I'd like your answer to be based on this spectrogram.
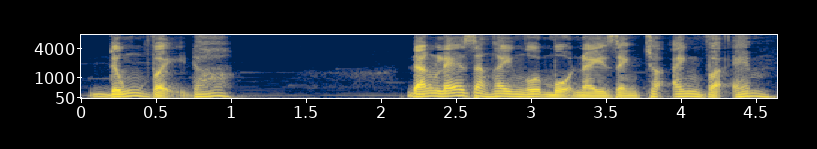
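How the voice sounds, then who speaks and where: A man voicing a grieving, furious older village man who shouts curses and mocks bitterly. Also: on the low side, measured pace, husky, faint music behind. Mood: bitter mocking.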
